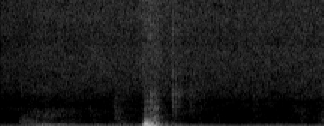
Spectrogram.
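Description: A man's short 'mm' (응) with falling pitch about a second in, over a low steady hum; otherwise quiet.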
